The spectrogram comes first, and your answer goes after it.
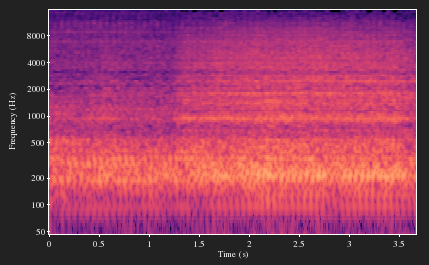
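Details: Fuel-injected motorcycle during fuel-pump pressure check, engine idling, pressure reading 41 psi (about 294 kPa, matching the 294 standard): steady single-cylinder putter at about four beats a second, even with no knocks or misses; normal idle.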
